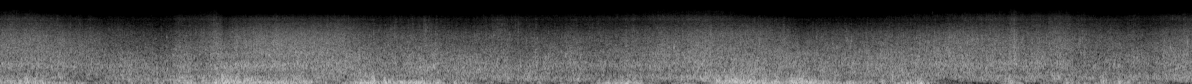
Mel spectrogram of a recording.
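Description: Sea waves surging and washing against coastal rocks, with wind buffeting the microphone; the surf swells louder about two and seven seconds in.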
